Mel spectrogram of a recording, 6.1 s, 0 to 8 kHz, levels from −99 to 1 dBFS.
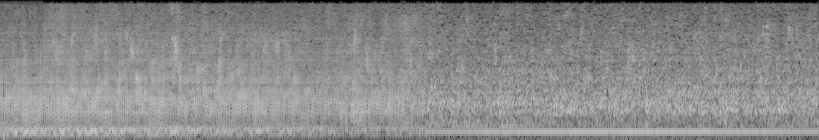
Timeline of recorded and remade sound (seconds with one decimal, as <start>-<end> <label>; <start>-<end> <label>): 0.0-3.2 remade; 3.2-6.1 recorded

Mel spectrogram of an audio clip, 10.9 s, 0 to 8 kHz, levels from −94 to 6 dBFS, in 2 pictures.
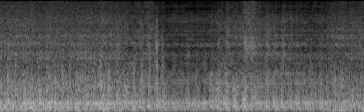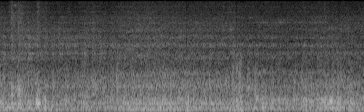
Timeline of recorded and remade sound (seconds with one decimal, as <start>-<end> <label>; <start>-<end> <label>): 0.0-1.9 recorded; 1.9-4.9 remade; 4.9-10.9 recorded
